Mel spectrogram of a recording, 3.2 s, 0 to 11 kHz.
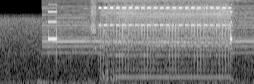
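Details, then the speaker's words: JB Industries LD Prowler 5000 electrochemical leak detector held at the bottom center of a coil: a short chirp, then a sustained high alarm tone with a low tone under it; refrigerant leak alarm. "And I'm going to give I'm going to be quiet for a minute so you can hear the beeping."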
